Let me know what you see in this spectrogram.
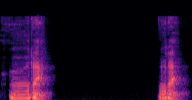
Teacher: en el quechua no hay R, ese sonido de R vibrante múltiple. Solo existe el sonido ra, ra, vibrante simple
